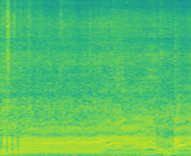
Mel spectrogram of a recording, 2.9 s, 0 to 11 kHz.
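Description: Honda CRF150R 150cc dirt bike engine revs. Loud, rapid, choppy engine pulses give way to a smoother, climbing rev, alone without talk.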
